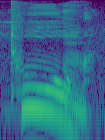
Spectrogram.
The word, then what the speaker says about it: tomb: 后面是 tomb，墓地、墓穴，tomb。所以，m b 它含有鼓起来的含义，但是 b 不发音，m 直接发 m。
